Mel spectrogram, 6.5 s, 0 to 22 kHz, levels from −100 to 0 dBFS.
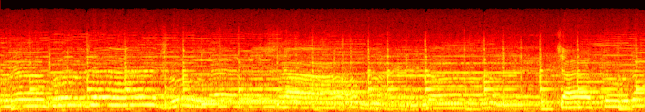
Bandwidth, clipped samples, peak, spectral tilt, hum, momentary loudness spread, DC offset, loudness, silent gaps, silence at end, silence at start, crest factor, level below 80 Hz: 11.5 kHz; under 0.1%; -2 dBFS; -7 dB/octave; none; 4 LU; under 0.1%; -15 LUFS; none; 0 s; 0 s; 12 dB; -46 dBFS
